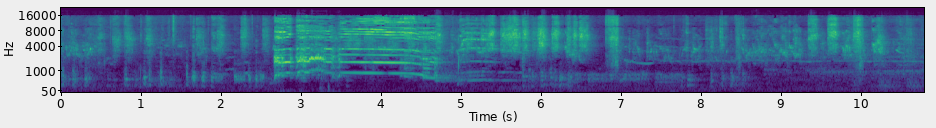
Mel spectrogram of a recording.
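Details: Roosters eating tomato on a village farm; one gives a loud, drawn-out crow of about two seconds with a ringing, harmonic tone that falls at the end. Rapid clucking and pecking noises surround it.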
